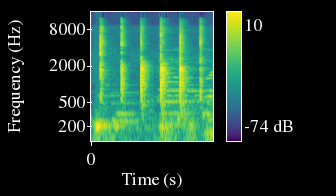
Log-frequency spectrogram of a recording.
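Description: Six sharp hand claps in a loose, uneven rhythm during a live stream, close and fairly loud, with a low murmur of background sound underneath.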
